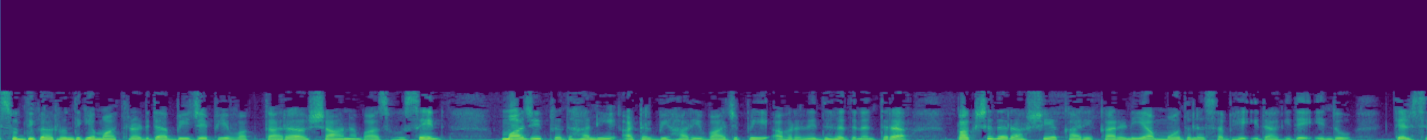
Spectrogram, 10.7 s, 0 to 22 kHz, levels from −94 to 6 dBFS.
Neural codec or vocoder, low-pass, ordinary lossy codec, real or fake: none; none; none; real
